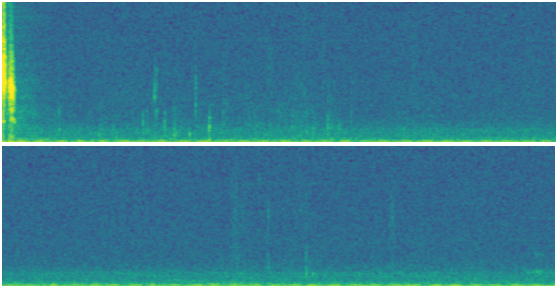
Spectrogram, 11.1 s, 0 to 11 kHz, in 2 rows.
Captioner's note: pauses 29 seconds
